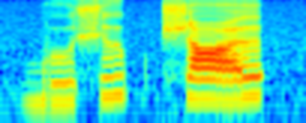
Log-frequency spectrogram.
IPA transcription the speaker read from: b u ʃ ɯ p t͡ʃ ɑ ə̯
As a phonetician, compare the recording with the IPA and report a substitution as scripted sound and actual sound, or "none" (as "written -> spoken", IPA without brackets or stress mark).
none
